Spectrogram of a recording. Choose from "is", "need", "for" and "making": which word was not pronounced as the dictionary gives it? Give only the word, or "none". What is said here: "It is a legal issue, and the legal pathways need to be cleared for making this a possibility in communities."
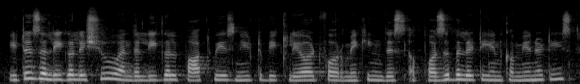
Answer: none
